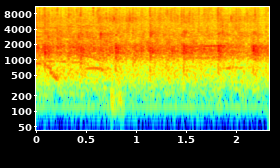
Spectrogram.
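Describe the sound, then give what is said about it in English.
A standing church audience applauds its pastors steadily, many hands clapping together in a dense, sustained wash of sound that stays at an even, moderately loud level throughout. “Can we just clap for them this morning?”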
